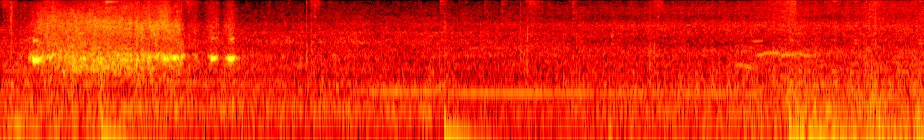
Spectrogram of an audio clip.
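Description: A car's tires squeal sharply with a rush of noise, then the vehicle settles into a low steady rumble with a faint sustained hum, and no one speaks.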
